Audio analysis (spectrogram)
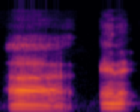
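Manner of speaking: ordinary delivery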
